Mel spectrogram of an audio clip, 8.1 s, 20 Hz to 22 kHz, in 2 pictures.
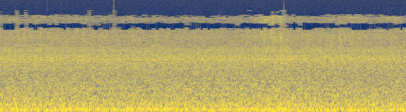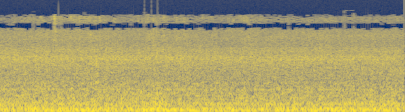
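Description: Steady engine and road noise inside the cab of a Ford E250 van cruising on the highway, mostly a low rumble.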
